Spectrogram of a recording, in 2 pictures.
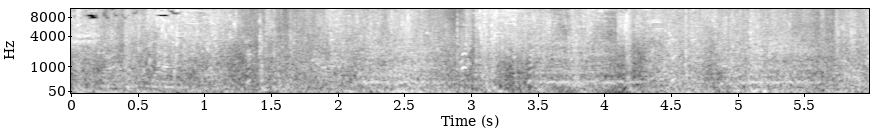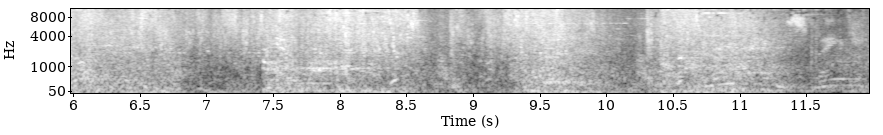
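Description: Magic spells crackle and blast in a fierce fight.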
